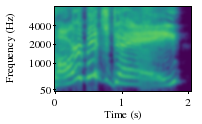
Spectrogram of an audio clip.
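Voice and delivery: loud, high, crazed voice, "day" drawn out. Retelling a sequel's crazy killer line from a meme: imitating the crazy killer's line. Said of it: "that's literally how he says it".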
